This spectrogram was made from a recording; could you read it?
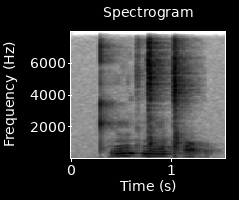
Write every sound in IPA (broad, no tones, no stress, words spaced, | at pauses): kʰrĩt͡sŋ͡ǀĩlǀʰɔp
